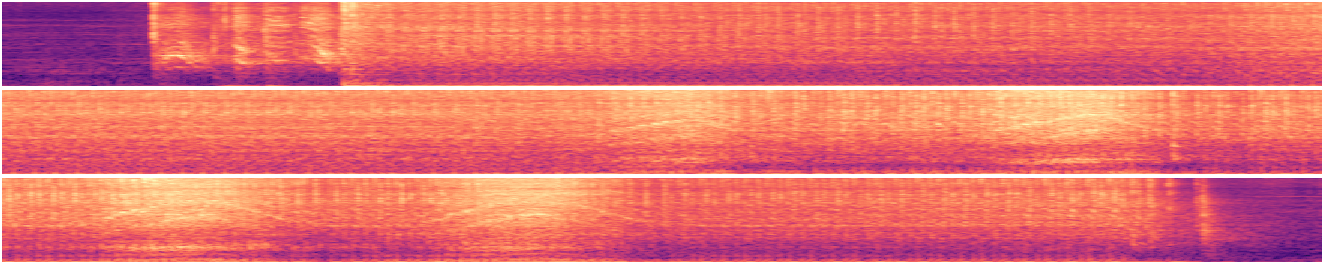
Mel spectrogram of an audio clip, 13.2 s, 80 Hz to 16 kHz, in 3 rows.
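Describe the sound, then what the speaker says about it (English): A 2016 KTM Superduke 1290R motorcycle cranks and fires, then settles into a loud, close, lumpy idle punctuated by several sharp throttle blips that rev up and fall back before the engine cuts off. "So let's give it a quick start up so we can hear it as well."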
